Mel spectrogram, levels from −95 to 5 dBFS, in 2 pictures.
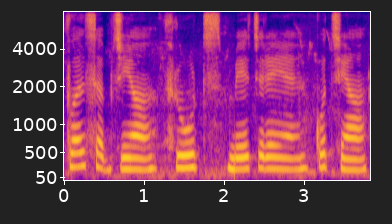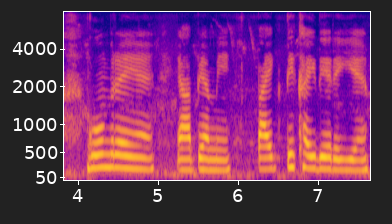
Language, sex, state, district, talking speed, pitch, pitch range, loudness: Hindi, female, Rajasthan, Bikaner, 150 wpm, 205 Hz, 195-225 Hz, -12 LUFS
